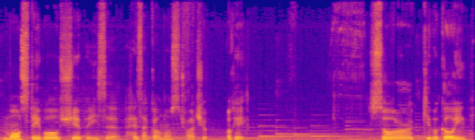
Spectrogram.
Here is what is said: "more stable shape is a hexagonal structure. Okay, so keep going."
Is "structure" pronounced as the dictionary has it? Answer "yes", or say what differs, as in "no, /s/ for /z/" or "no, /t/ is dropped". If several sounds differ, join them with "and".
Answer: no, /k/ is dropped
